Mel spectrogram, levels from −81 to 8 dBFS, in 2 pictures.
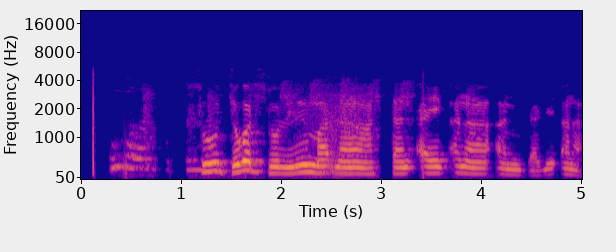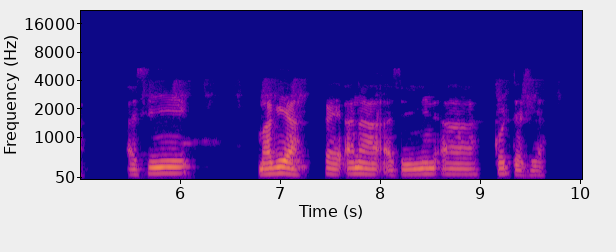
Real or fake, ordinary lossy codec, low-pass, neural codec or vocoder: real; Opus, 32 kbps; 5.4 kHz; none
